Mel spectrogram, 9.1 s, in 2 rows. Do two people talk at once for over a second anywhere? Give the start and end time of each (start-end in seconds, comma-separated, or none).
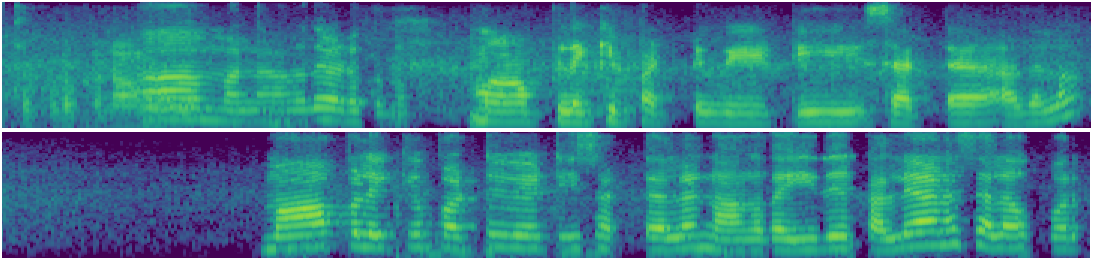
none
